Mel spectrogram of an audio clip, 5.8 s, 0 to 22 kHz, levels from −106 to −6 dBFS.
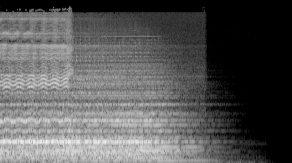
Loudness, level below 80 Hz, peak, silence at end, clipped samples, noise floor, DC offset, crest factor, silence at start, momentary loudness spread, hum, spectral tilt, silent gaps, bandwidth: -18 LUFS; -42 dBFS; -4 dBFS; 1.9 s; under 0.1%; -80 dBFS; under 0.1%; 16 dB; 0 s; 12 LU; none; -3.5 dB/octave; none; 17.5 kHz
